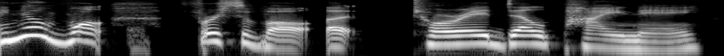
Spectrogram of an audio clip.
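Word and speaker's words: Torres del Paine: well first of all té Del Pine I was calling it Tores delpan and that is wrong um that is pro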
